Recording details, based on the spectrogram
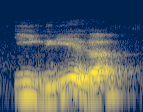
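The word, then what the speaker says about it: hay: so this is read I remember that the H is always mute okay this is I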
